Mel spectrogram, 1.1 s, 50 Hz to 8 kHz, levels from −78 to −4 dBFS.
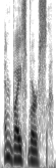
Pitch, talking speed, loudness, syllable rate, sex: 145 Hz, 165 wpm, -15 LUFS, 4.9 syllables/s, male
